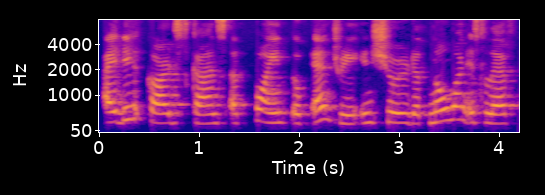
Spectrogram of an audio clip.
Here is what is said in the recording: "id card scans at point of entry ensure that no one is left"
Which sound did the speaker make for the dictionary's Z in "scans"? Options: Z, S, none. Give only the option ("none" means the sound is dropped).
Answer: S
